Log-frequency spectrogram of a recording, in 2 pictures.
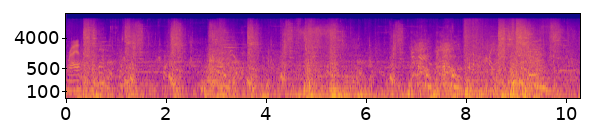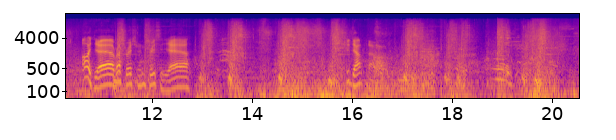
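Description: Blows thud during a fight.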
